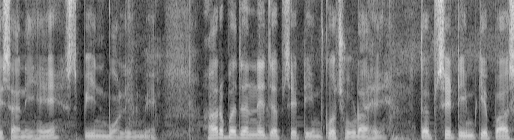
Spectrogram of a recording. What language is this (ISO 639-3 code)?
hin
